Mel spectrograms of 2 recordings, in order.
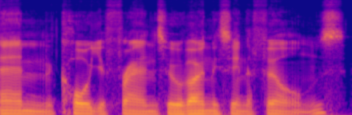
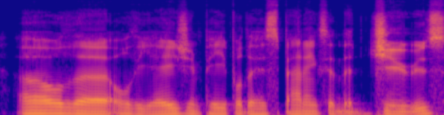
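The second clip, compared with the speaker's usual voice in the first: plain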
